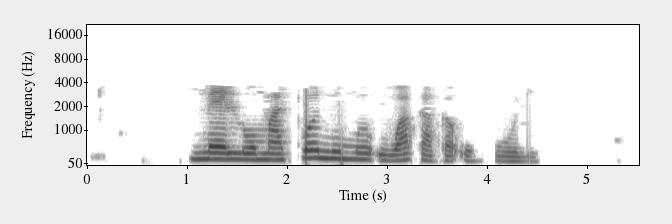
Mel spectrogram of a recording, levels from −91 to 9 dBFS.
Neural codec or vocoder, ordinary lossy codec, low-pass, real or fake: none; MP3, 16 kbps; 3.6 kHz; real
